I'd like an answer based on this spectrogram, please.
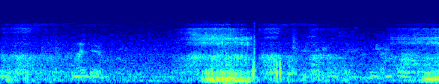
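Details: Sleeping Labrador Retriever, apparently dreaming or having nightmares with twitching eyes, gives a deep, rumbling snore while people talk quietly nearby.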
